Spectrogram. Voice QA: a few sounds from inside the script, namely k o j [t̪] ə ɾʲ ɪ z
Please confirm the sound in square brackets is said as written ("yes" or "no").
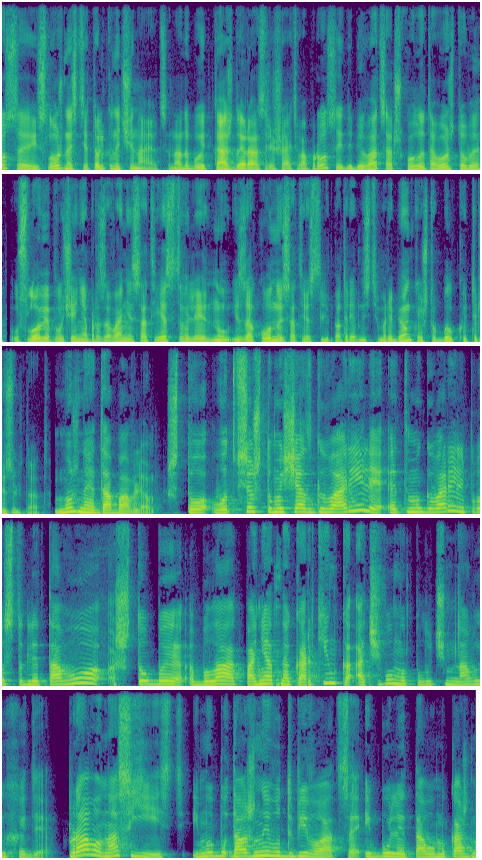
yes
